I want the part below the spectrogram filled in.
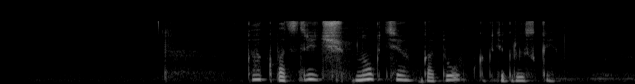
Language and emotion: Russian, neutral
